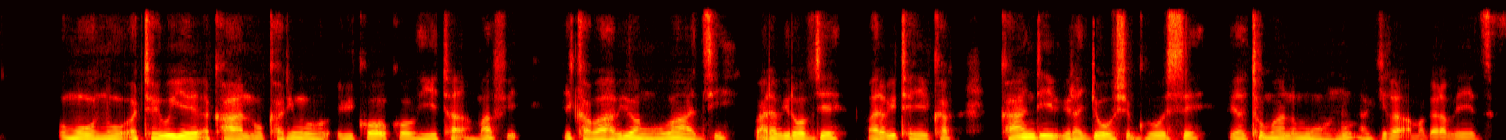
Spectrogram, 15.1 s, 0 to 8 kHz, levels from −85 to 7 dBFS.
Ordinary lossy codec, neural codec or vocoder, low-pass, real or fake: AAC, 48 kbps; codec, 16 kHz, 0.8 kbps, ZipCodec; 7.2 kHz; fake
